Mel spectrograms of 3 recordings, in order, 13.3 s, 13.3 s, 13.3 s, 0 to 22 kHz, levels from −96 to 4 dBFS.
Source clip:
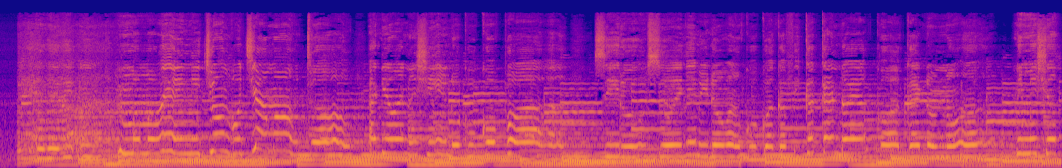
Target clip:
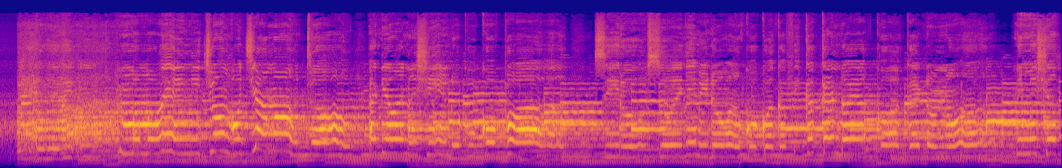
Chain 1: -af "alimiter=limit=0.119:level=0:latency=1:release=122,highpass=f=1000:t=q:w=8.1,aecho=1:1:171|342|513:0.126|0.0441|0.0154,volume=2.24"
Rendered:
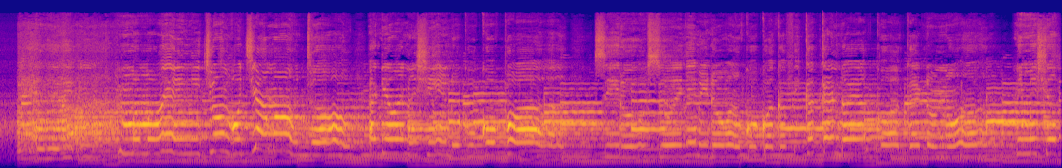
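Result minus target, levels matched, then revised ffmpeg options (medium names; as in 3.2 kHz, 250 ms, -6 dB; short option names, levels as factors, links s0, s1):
echo-to-direct +8.5 dB
-af "alimiter=limit=0.119:level=0:latency=1:release=122,highpass=f=1000:t=q:w=8.1,aecho=1:1:171|342:0.0473|0.0166,volume=2.24"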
